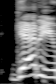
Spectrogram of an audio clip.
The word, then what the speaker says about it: Goede: So, I was going to make it like Getty rhymes with spaghetti or like That's it.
